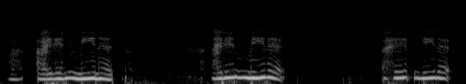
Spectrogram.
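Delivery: loud, upset, repeating it; distraught loud apology. Acted. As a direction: plead over and over, upset. Distraught girl repeats apology loudly.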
